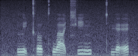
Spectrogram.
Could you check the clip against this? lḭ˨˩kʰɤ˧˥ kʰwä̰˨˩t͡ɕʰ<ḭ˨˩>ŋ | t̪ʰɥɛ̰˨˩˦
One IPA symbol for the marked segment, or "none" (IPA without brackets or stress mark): i˥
